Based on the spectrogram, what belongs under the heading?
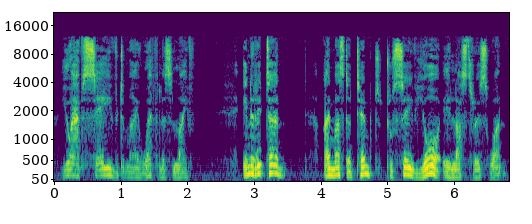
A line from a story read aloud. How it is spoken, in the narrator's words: she whispered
